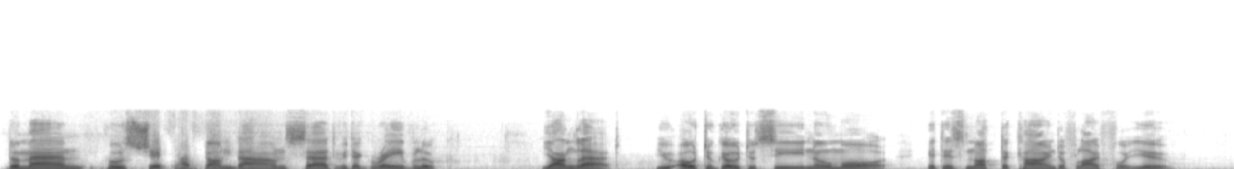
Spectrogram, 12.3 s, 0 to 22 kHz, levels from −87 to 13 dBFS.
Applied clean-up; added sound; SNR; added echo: neural separator model SepFormer DNS4.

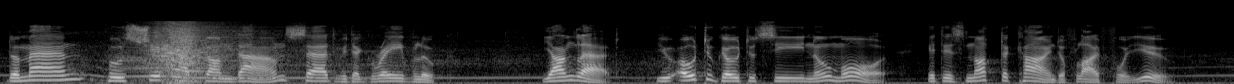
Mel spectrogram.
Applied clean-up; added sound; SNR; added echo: none; Motorcycle / Accelerating, revving, vroom; 11 dB; none.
